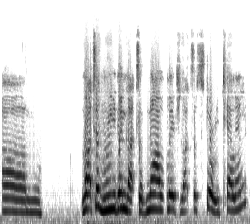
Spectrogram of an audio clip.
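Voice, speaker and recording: A woman's voice: on the high side, fairly even intonation, slow pace, warm tone, no room sound, rough recording. A woman, a radio guest telling stories about growing up in a chatty, storytelling manner. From Antigua. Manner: chatty, storytelling, often laughing. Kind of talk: casual reminiscing conversation.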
